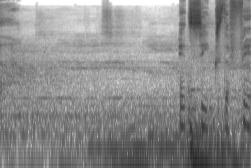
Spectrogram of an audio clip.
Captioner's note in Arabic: أزيز الريح المشؤومة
